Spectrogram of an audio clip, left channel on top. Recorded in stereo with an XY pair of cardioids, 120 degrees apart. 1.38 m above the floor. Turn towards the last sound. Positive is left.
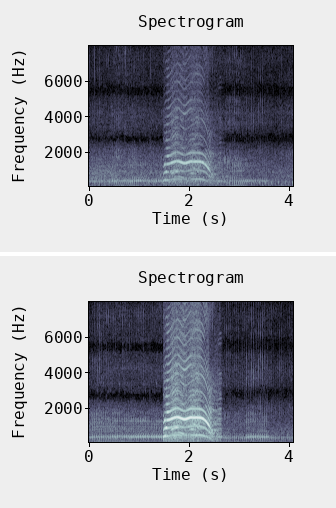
turn(degrees=-65)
